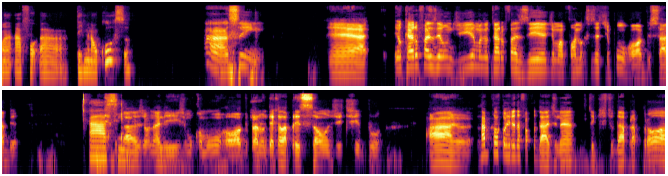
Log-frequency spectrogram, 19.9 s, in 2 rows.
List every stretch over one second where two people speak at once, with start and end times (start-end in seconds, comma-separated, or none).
none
